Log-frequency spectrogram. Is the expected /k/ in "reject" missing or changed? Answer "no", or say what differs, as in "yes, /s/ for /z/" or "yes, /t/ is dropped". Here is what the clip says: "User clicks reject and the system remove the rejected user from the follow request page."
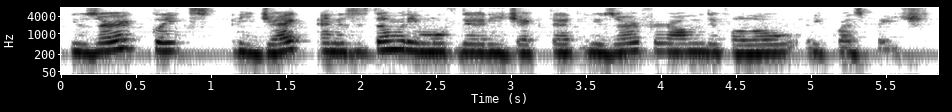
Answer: no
